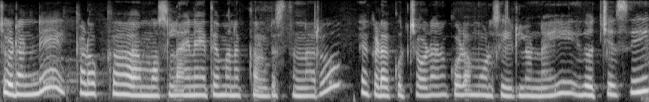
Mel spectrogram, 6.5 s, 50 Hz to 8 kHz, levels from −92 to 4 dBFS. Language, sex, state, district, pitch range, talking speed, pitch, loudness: Telugu, female, Andhra Pradesh, Chittoor, 245-295 Hz, 140 wpm, 265 Hz, -17 LUFS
